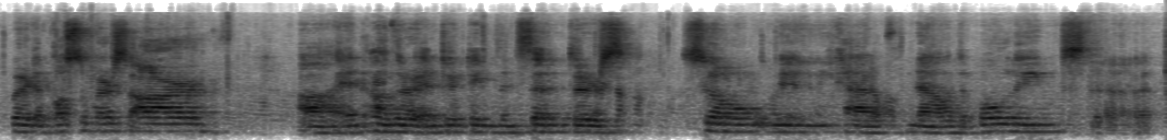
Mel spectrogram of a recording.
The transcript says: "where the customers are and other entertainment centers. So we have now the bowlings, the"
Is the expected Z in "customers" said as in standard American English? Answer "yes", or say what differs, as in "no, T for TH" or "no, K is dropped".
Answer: no, S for Z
